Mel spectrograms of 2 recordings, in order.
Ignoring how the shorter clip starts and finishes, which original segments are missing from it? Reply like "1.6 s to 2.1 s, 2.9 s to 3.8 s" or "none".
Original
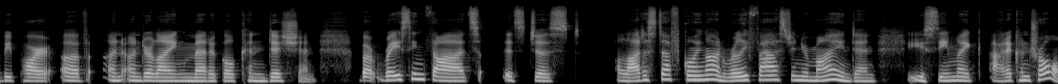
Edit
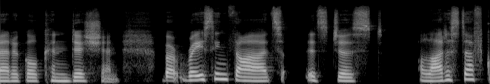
none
